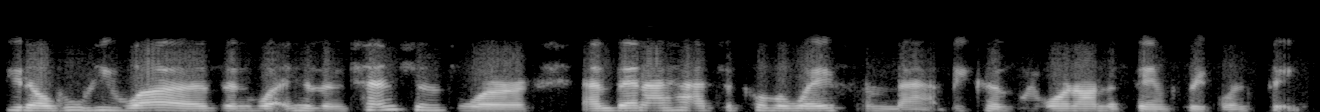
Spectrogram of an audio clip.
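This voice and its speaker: A woman giving spiritual advice in conversation, calm and self-assured. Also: low voice, a little fast, dry recording, highs cut off. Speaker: spiritual guest.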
